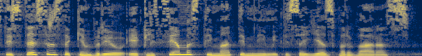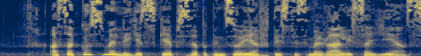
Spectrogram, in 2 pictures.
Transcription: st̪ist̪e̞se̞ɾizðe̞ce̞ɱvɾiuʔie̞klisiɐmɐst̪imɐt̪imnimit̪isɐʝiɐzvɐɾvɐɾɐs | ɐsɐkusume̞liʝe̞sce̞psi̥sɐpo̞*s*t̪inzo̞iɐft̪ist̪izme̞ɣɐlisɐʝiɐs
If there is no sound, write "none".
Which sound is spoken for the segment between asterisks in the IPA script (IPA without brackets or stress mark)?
none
